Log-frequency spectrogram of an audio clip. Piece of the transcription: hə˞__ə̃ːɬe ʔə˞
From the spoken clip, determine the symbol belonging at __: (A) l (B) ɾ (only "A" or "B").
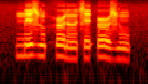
B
